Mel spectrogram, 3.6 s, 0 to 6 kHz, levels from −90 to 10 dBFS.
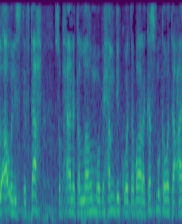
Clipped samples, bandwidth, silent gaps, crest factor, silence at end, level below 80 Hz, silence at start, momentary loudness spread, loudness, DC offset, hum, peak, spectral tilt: under 0.1%; 5.8 kHz; none; 16 dB; 0 s; -58 dBFS; 0 s; 4 LU; -25 LUFS; under 0.1%; none; -8 dBFS; -6 dB/octave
